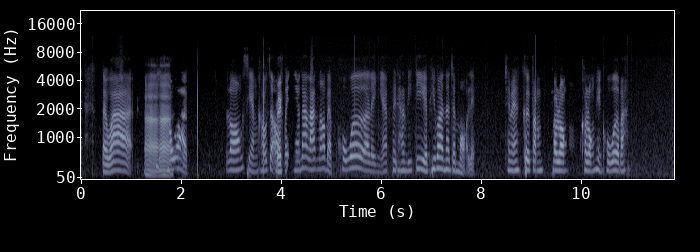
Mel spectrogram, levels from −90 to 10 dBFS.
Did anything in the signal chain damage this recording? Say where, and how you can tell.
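Yes. In the call processing stage, the echo canceller likely mistook double talk for its own loudspeaker echo and turned the near-end talker down along with it. The speech dips by about 15 dB from 1.48 to 2.03 s, and by about 25 dB from 4.13 to 4.32 s.

Loud pops come from the analogue wiring or driver stage: a sudden voltage step or pulse, likely from a plug, switch, static or driver glitch, was added to the signal. Single sharp pops about 20 ms long land at 2.32, 3.64, 5.47 and 9.07 s, about 20 to 25 dB above the speech, which continues underneath.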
